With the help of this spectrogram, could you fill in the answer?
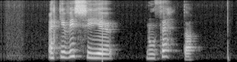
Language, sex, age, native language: Icelandic, female, 10, Icelandic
